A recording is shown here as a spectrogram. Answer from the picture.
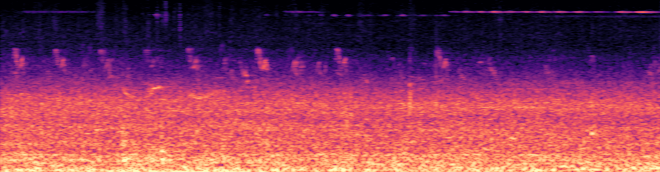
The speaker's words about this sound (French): Un peu plus les oiseaux par ici.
